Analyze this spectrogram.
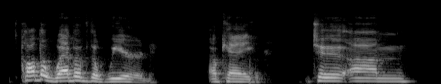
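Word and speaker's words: wyrd: looks like a web of the weird it's spelled w y r d okay so every interaction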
